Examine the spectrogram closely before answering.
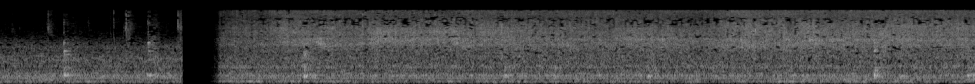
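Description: Potato and tomato masala being bhuna-fried in a kadhai: a few soft spatula scrapes, a brief dropout about two seconds in, then a steady sizzling hiss as the spiced mixture fries with a splash of water.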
